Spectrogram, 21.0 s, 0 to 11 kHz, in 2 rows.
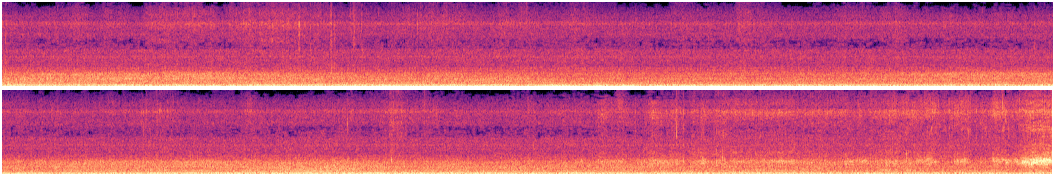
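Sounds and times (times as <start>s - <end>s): pressure washer engine running: 0.0s - 21.0s
steady hiss: 0.0s - 21.0s.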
